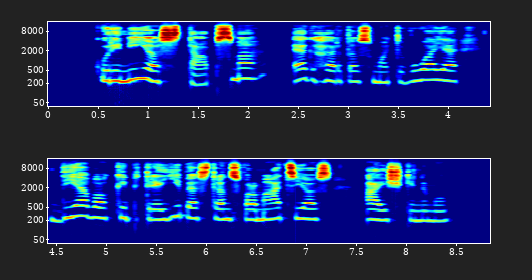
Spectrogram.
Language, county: Lithuanian, Panevėžys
